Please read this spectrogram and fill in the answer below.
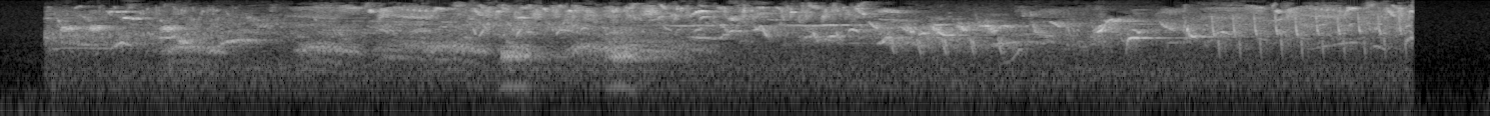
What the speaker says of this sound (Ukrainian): Так, це пташки співають.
